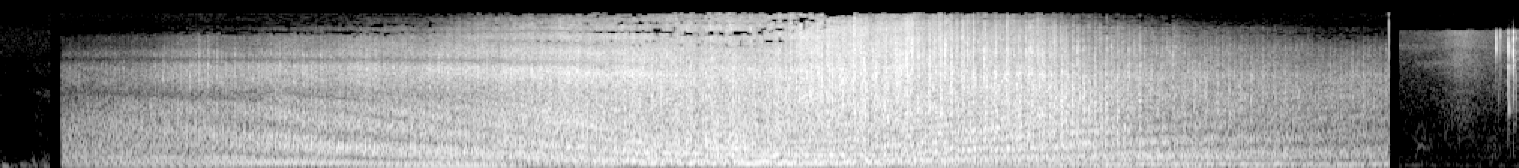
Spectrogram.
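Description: A rescue helicopter, part of an airlift evacuating stranded Israelis, passes overhead, its rotor thump and engine roar swelling to a peak midway, then fading as it moves off, with no talking.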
